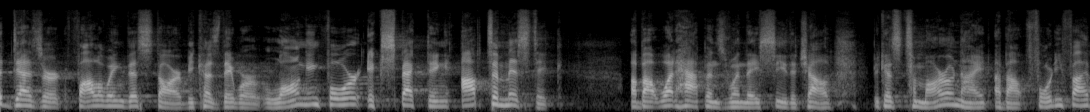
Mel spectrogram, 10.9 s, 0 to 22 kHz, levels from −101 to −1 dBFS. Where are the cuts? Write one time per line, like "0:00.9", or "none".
0:08.6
